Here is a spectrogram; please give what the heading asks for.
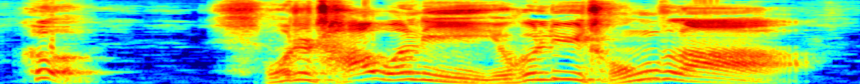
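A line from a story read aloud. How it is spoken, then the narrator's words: Shouting. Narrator (Chinese): 东方朔却又大叫道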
